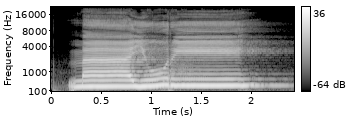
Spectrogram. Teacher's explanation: Ma, di sini ada hukum tajwid namanya mad thabi'i dzahiri. Karena ada alif didahului fathah. Maka huruf mim panjang dua harakat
